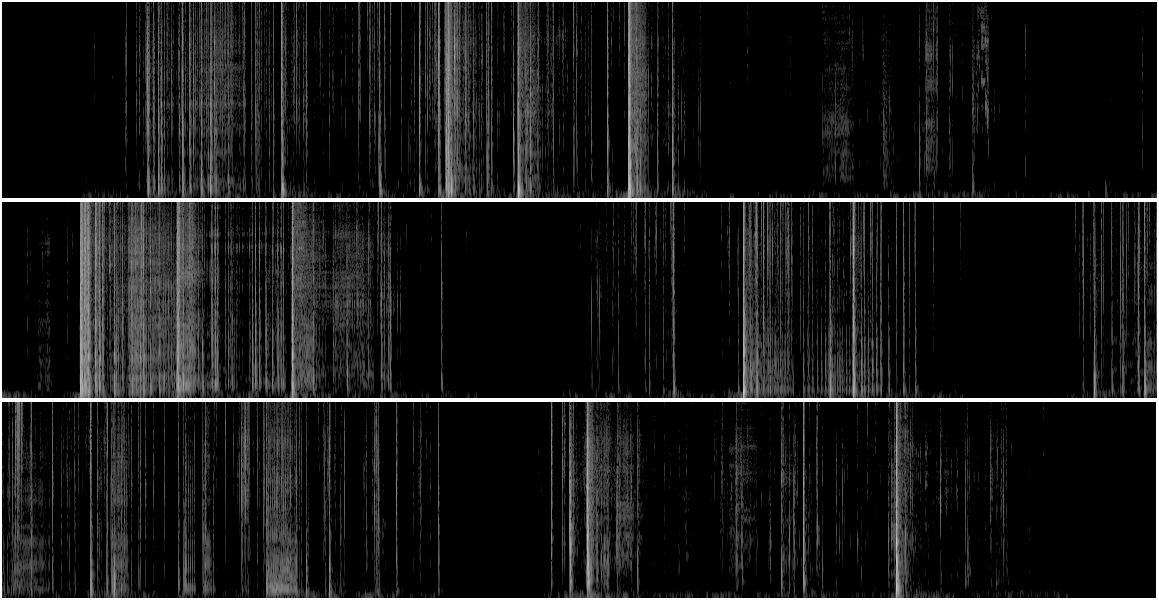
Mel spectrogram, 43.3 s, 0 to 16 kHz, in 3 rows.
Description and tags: Ice sheet about 8mm thick being slowly stepped on to give a cracking and creaking noise. Applied 25Hz high pass filter, no limiting or normalizing.
Rode M3 > Marantz PMD-661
